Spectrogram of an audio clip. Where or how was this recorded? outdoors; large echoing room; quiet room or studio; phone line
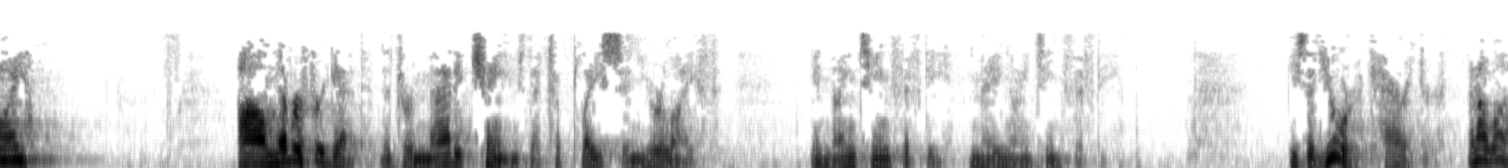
large echoing room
